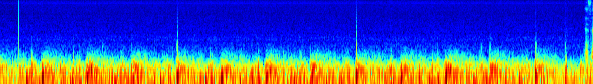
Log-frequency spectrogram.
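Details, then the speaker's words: Aortic regurgitation: low heart sounds with a rushing systolic outflow murmur from high flow across the aortic valve, best heard at the right upper sternal border (aortic region), softer than and partly masked by the diastolic murmur. "you'll hear it best in the aortic region at the right upper sternal border that should be occurring during systole it can be sometimes hard to appreciate with the diastolic diastolic murmur occurring"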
